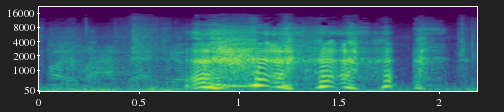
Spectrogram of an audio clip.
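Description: A man laughing in short breathy bursts.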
